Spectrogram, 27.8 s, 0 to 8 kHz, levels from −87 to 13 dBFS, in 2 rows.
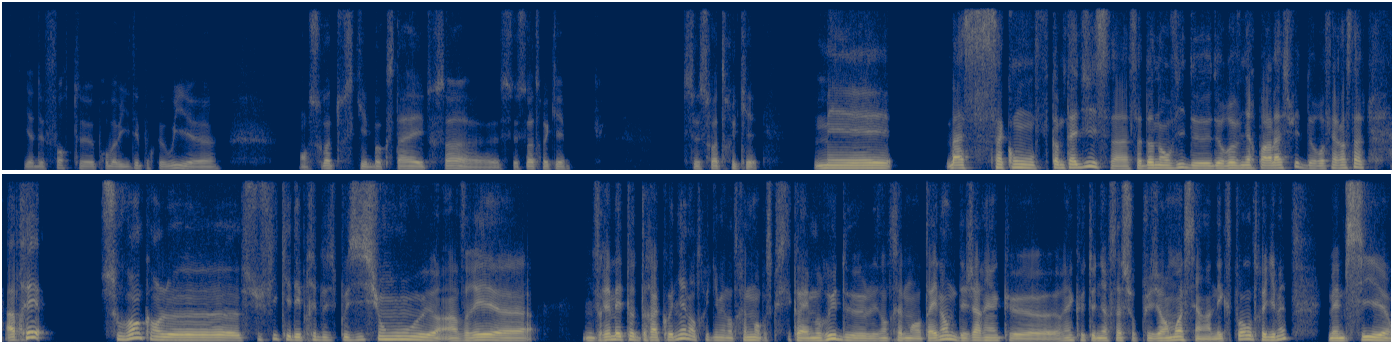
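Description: From 0.75 to 4.84 s, automatic gain rising lifts the speech and its background by about 9 dB, then again from 6.88 to 17.66 s by about 8 dB. The gain control judged the input too quiet and raised it gradually, so the waveform envelope swells steadily while the spectrogram, bandlimited at 8 kHz by the call path, brightens uniformly.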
